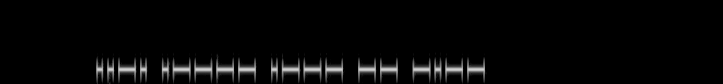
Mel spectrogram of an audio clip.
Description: Morse code, heard as a keyed tone, about 22 wpm, 700 Hz. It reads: F1JMY
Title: DXCC-100 Call Signs - 5 Characters - Repeated 2x - 22wpm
